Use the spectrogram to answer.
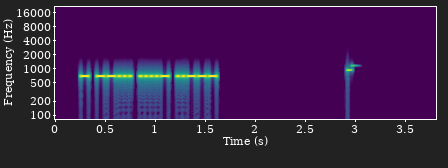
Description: Morse code, heard as a keyed tone, about 44 wpm, 700 Hz. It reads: T742
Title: Numbers - Contest Style - 4-Digit 45wpm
